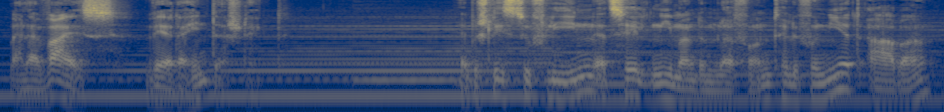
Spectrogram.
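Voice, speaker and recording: Grim commissaire, low pitch, deliberate formal delivery, crime audio drama, clear music underneath. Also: male voice, full character voice. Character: determined, grim male police commissaire, hard and methodical. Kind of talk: German crime radio drama, acted.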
